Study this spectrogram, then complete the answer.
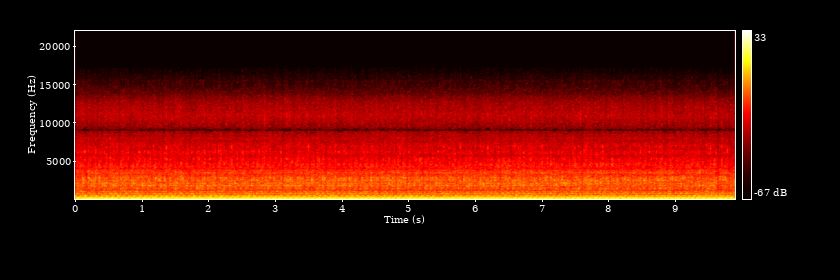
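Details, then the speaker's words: Car converted from Procharger to turbo, being tuned: loud uneven idle with rapid irregular low chuffing like a misfire; owner suspects two burnt Holley coil packs. "all right well it sounds like maybe I toasted two full packs"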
